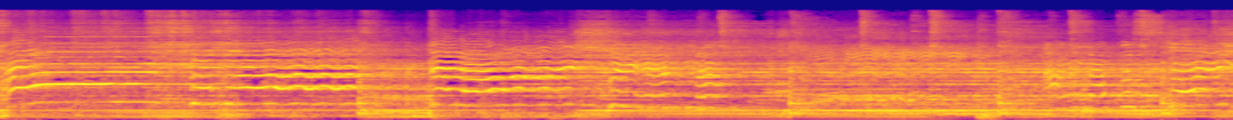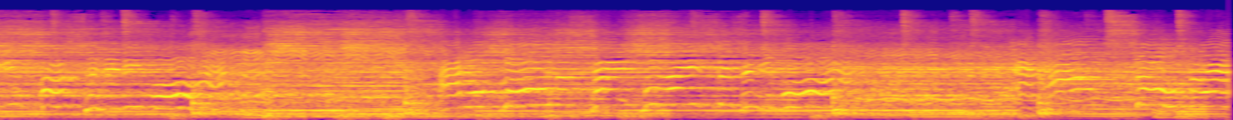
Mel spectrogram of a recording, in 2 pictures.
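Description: A woman singing a gospel song live with a band, her voice holding long notes with a wide vibrato over the accompaniment.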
